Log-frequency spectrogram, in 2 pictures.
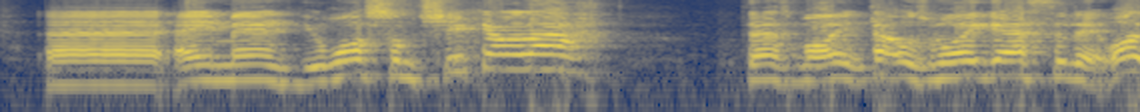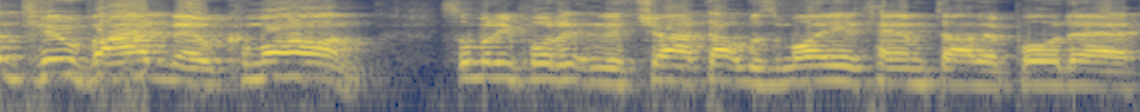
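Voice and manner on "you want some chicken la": high-pitched mock Scouse accent. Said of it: "my, uh, Scouse accent is nowhere near as good as, as Fabinho's was".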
